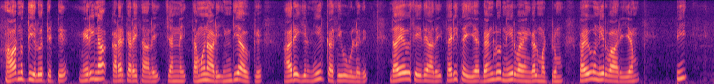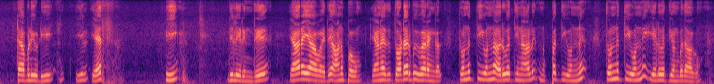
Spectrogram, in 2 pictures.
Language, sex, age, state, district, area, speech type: Tamil, male, 18-30, Tamil Nadu, Chengalpattu, rural, read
